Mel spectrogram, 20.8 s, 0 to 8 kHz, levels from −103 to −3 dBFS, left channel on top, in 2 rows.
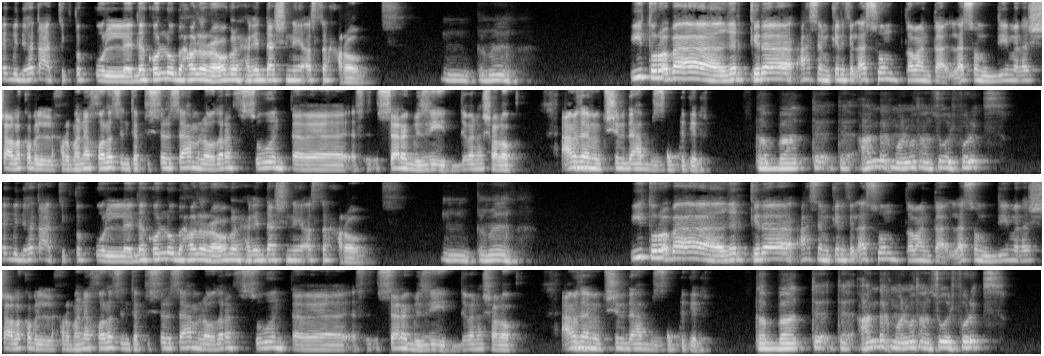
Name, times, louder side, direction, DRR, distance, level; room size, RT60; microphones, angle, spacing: voice 1, 0.0-3.6 6.3-15.6 16.0-17.4, left 5 dB, 50° left, 0.5 m, -23 dB
voice 2, 4.4-5.2 16.1-16.3 17.9-20.4, right 1 dB, 65° right, 1.0 m, -27 dB
7.7 x 4.6 x 3.5 m
head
